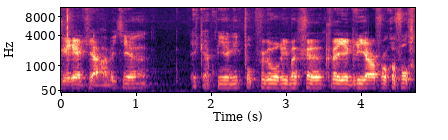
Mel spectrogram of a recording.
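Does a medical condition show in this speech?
Yes: cleft lip; cleft audible in way of speaking.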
